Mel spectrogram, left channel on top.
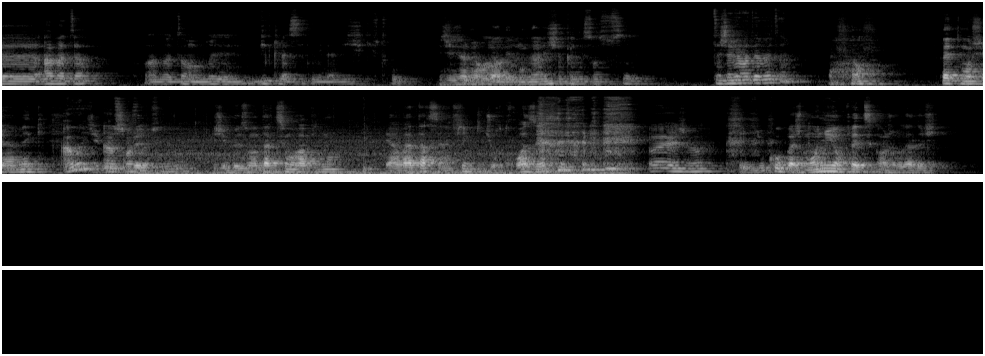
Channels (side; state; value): right; silent; digital silence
